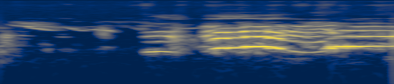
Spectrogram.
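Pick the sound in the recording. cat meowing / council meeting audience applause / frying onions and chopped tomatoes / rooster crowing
rooster crowing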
